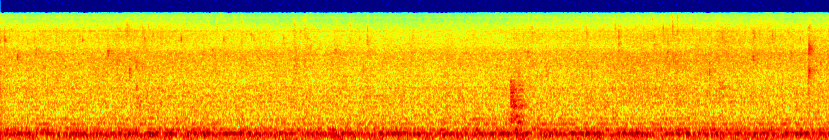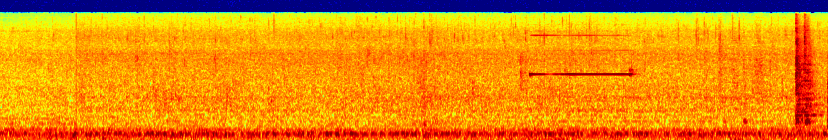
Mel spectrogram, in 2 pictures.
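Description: Breaded croquettes deep-frying in a commercial fryer, the oil sizzling steadily over a constant low hum. A short high beep sounds about two seconds before the end.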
